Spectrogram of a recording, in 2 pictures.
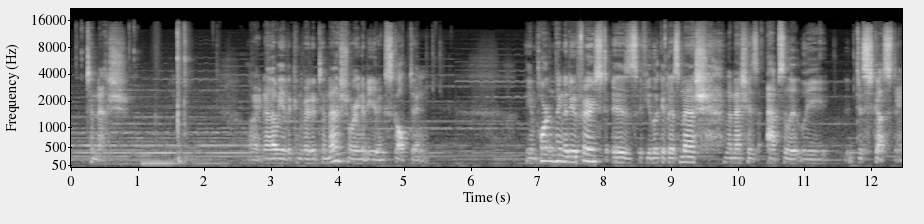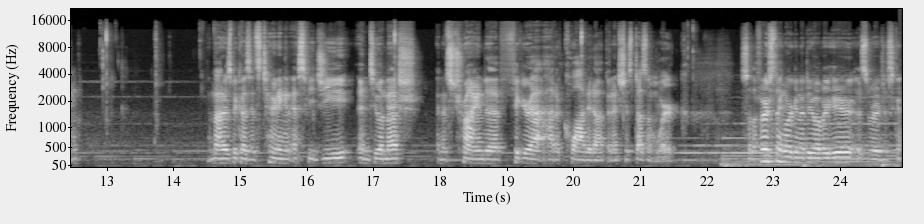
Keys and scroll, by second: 1.7 KP_0, 7.7 Tab, 13.0 Tab, 17.3 Tab, 20.2 Tab.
